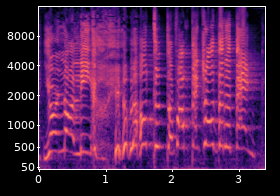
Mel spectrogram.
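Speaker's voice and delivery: high, rising laughing protest; mock outrage. Telling off someone too young to drive, mock outrage. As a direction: scold them in a high, incredulous voice. Scolding an imagined underage petrol pumper.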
